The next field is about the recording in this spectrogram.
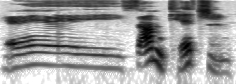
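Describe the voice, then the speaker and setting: A woman's voice: fairly low pitch, drawn-out words, no room sound, studio quality. A woman playing a brash, folksy, bossy housekeeper in a radio sitcom, with blunt, slangy, unschooled grammar. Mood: bossy, impatient. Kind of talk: old-time radio sitcom acting.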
